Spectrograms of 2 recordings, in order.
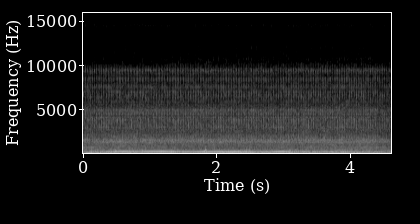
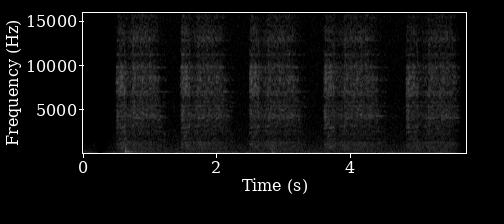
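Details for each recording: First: E-bike hub motor drawing high amps while crawling up a steep hill: a steady mid-pitched hum over low rumble that fades once over the crest. This is normal motor noise. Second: Electric bike rear disc brake whose rotor sits too close to one pad in the caliper, making a faint airy swish about once a second as the wheel turns; fixed by loosening the two caliper bolts with a 5 mm hex key and re-centering.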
